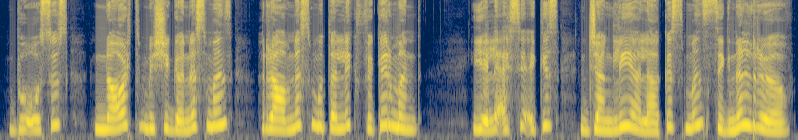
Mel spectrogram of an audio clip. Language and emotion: Kashmiri, fearful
